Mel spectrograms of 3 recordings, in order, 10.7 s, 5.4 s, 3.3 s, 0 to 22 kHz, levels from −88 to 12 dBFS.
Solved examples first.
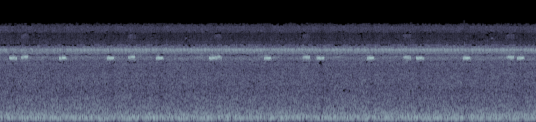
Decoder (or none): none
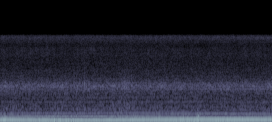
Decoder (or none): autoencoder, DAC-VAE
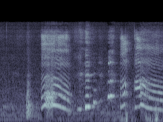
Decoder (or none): autoencoder, DAC-VAE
